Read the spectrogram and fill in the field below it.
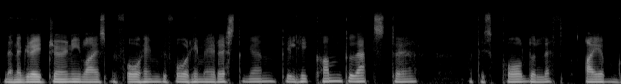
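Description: At 1.25 to 1.29 s there is a brief smear in the speech, a small wobble where the sound seems to hang for an instant before the real signal picks up again. This is short concealed packet loss: about 20 ms of audio arrived too late or not at all, and the receiver covered the gap with roughly 19 ms of synthesised continuation of the preceding sound, then crossfaded back into the genuine stream.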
